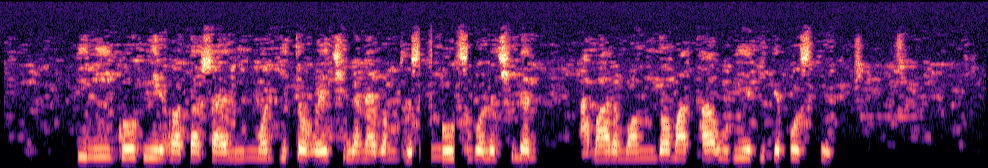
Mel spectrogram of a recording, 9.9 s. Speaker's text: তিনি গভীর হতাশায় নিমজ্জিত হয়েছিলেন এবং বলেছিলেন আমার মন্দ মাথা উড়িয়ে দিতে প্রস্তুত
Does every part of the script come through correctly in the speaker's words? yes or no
no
